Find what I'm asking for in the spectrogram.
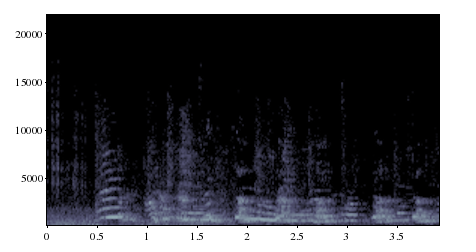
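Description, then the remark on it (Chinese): Several dogs bark and yelp in quick, overlapping bursts, mixed with high whimpers and whines, forming a loud, continuous chorus with no talking. The dogs are in an animal shelter in Taiwan after being abandoned by their owners. “这些狗被主人遗弃，它们已经在收容所数周了，没人想收养它们。”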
